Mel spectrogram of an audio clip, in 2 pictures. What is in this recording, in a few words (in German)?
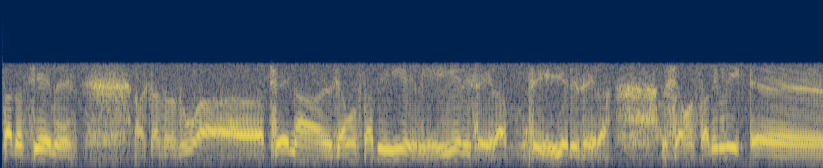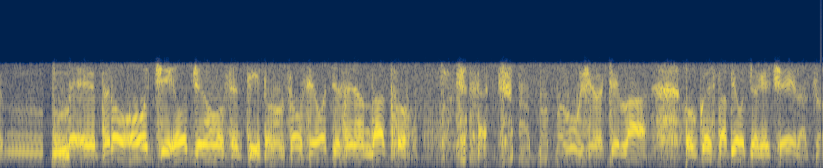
USB Amateurfunk; 14297khz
